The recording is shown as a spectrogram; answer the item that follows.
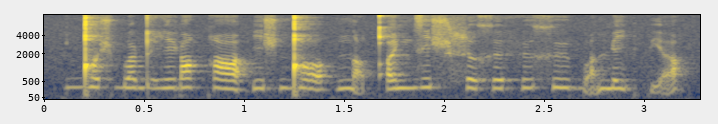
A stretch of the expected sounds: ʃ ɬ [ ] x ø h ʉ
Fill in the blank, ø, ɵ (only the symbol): ɵ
